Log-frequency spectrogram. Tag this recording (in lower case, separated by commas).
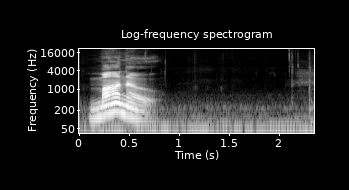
male speech, human voice, speech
